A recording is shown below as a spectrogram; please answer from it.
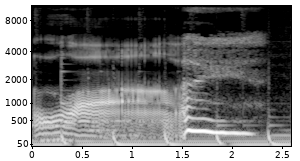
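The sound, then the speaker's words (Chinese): A drawn-out voiced yawn from someone just woken early and getting out of bed: a rising, moaning stretch that drops into a lower, sustained groan-like tone. It is loud over a steady, pulsing background beat. “被阿布吵醒的端端只能无奈地边打哈欠”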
